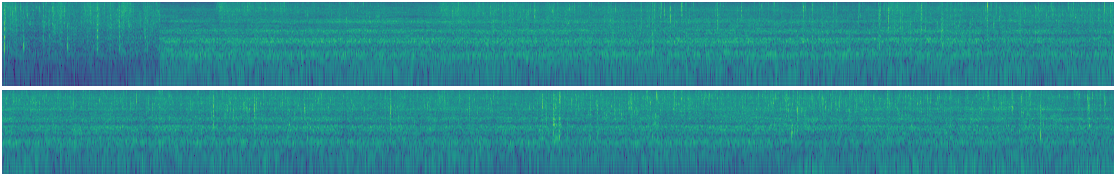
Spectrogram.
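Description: Pieces of King George whiting frying in hot oil in a small pot on a gas canister stove. A steady sizzle starts abruptly about a second and a half in, as the fish goes into the oil, and holds even, with a few light ticks.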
